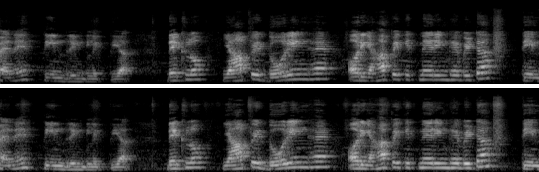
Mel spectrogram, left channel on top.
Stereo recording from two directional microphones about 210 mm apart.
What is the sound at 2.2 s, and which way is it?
Speech, 25° right (ahead or behind).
